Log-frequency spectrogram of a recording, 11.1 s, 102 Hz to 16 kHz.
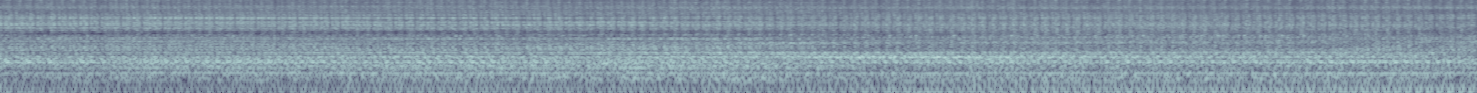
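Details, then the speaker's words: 1979 VW Westfalia, rebuilt engine with new Porsche lifters, after its cold start: even, fast, light clatter at a steady idle. Lifter ticking is much reduced, and it runs like a sewing machine with no knock or stumble; normal warm idle. "still hear the ticking bud nowhere near as bad as when it first started and now it's sounding more and more just like a sewing machine"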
